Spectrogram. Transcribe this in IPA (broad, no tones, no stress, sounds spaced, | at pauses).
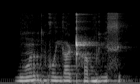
ɡ õ r ɡ o j ɐ ʈʰ ɐ b i s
